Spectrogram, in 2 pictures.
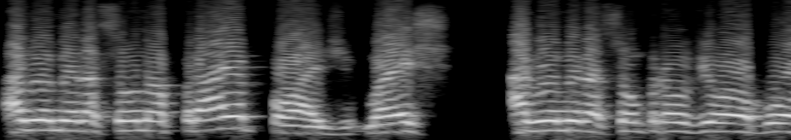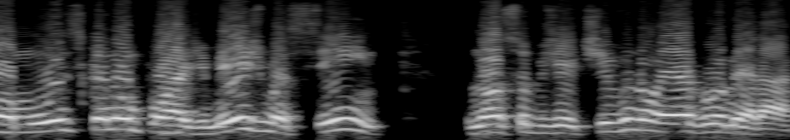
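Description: A speaker with a Carioca accent talks at a moderate pace with ordinary pitch variation. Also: man, high pitch for a man. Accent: carioca Brazilian Portuguese. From Rio de Janeiro, Brazil. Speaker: bar and music venue owner. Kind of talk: casual interview chat.

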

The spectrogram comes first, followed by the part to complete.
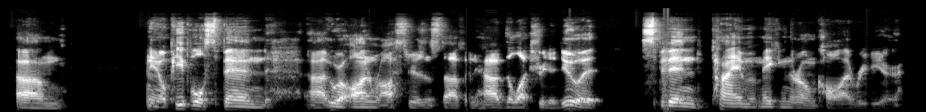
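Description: The speaker moves at a moderate pace, with big swings in loudness. The background is quiet. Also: man. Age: 30s. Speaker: online wrestling video creator. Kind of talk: casual chat. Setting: online call.

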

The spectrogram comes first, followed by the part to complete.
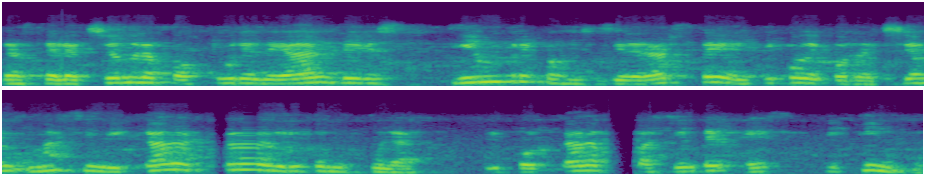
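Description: In a Rioplatense accent, a woman talks at a moderate pace. Her pitch is medium, with ordinary variation. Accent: Argentine Spanish (rioplatense, voseo). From Argentina. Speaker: physiotherapist and lecturer. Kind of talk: presentation with slides. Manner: halting, many fillers.

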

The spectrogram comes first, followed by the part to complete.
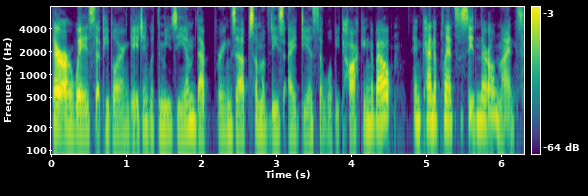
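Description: In a dry, close recording with no echo, a woman with an American accent speaks in a plain, everyday voice at medium pitch with ordinary pitch variation. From southern Utah. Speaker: museum visitor experience coordinator. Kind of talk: interview. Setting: studio.

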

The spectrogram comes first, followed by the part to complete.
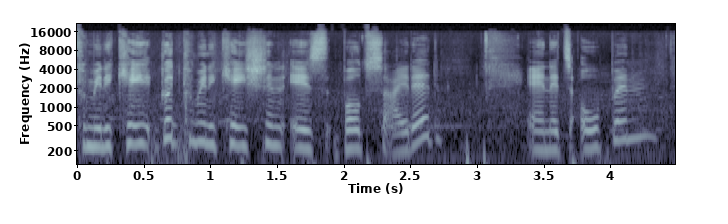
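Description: This woman has an ordinary speaking voice. Her pitch sits fairly high. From Chicago, US Midwest. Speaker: communications graduate. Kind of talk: casual interview.

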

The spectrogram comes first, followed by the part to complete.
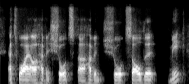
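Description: The background here is quiet. A man talks with an Australian accent. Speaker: financial business co-founder and property investor. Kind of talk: casual interview chat.

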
